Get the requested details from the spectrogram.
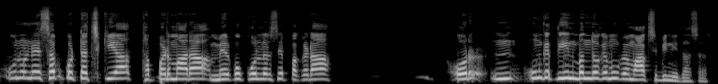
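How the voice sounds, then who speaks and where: A man's voice: very high voice, normal speed, no room sound, clean studio sound. A young man, a restaurant manager, earnestly recounting in detail how he and his staff were beaten. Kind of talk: interview testimony.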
